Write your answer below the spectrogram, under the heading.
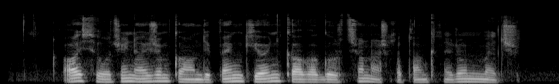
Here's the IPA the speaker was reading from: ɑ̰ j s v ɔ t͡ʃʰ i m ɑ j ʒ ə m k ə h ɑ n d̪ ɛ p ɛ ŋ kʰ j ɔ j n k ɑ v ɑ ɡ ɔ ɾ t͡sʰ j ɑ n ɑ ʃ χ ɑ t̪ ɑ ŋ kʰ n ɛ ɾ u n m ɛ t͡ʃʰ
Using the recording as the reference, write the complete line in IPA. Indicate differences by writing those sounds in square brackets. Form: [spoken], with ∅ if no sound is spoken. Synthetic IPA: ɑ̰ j s v ɔ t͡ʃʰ i [n] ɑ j ʒ ə m k ə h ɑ n d̪ [i] p ɛ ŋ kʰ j ɔ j n k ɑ v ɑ ɡ ɔ ɾ t͡sʰ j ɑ n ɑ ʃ χ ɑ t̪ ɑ ŋ kʰ n ɛ ɾ u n m ɛ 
